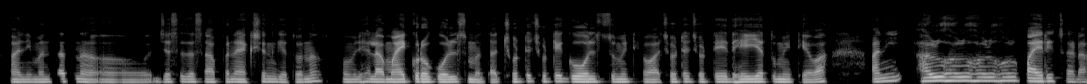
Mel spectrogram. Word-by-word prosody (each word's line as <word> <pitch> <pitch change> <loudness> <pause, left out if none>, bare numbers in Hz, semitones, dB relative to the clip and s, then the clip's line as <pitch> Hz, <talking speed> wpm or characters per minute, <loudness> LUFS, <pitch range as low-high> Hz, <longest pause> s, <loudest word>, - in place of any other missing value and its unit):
आणि 115 0 -1
म्हणतात 115 +2 -2
ना 125 -2 +1
अ, 110 0 -6
जसं-जसं 120 +1 -3
आपण 120 +1 -2
एक्शन 125 +2 -1
घेतो 115 -1 -3
ना, 130 +4 -1 0.4
ह्याला 115 0 +1
मायक्रो 120 +2 +4
गोल्स 120 0 +3
म्हणतात. 105 -1 -1
छोटे-छोटे 135 +1 -2
गोल्स 125 -1 +4
तुम्ही 120 0 +1
ठेवा. 115 -2 -3
छोटे-छोटे 125 0 -2
ध्येय 125 +2 +5
तुम्ही 120 -1 +1
ठेवा 115 +4 0 0.5
आणि 160 +7 0 0.2
हळू-हळू-हळू-हळू 170 0 +3
पायरी 145 0 +5
चढा. 120 -2 -6
125 Hz, 140 wpm, -25 LUFS, 115-130 Hz, 0.5 s, ध्येय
